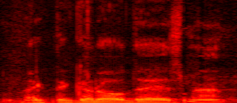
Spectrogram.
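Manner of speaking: very low, soft aside; retired officer. Retold or imitated. Retired officer approaching the actor, low and confiding. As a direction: drop deep and quiet, like a knowing old cop. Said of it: "approach me and say things like".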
